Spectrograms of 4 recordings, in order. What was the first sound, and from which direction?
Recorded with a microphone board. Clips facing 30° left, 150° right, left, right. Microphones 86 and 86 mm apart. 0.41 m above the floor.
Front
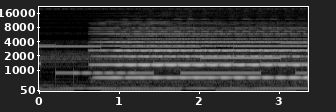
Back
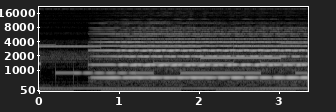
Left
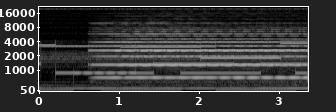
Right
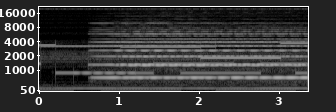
A violin, 135° right.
